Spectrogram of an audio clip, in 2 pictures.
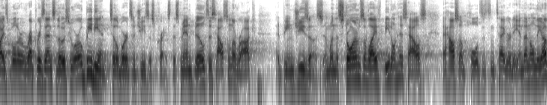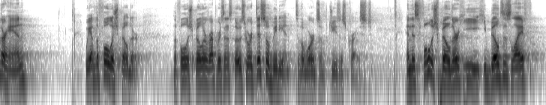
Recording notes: This is a sermon recorded at the Lebanon Bible Fellowship Church in Lebanon, PA during the evening worship service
